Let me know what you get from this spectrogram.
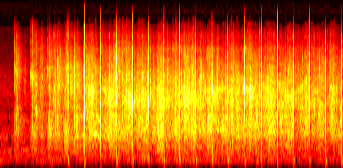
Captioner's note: audience applauds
